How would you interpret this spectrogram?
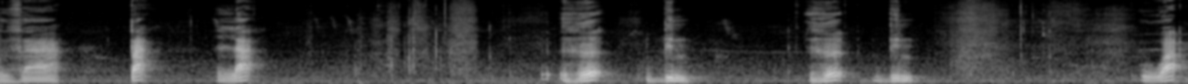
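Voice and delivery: syllabes détachées, plus fortes; lecture syllabée. Shown as a demonstration. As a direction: scande chaque syllabe. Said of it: "l'outil d'allongement". (« Wa, ma, ka, sa, ba » récité syllabe par syllabe)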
